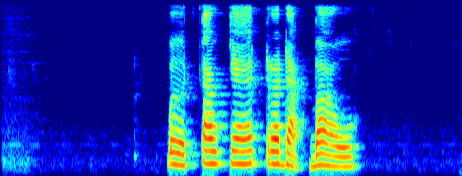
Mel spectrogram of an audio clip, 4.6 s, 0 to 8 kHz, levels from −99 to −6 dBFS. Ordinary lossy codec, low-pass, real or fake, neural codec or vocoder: none; 7.2 kHz; real; none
